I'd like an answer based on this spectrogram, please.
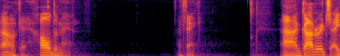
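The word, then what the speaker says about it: Haldimand: gone so many questions not a silent h says george see so it's haldeman the h does get pronounced oh okay haldeman i think uh godrich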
